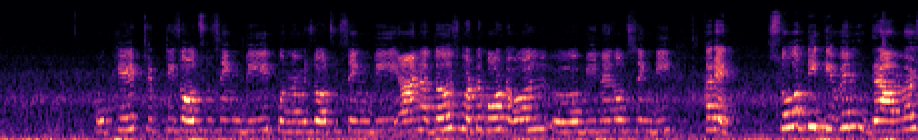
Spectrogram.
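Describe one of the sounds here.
A young woman speaks calmly and closely into a microphone.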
